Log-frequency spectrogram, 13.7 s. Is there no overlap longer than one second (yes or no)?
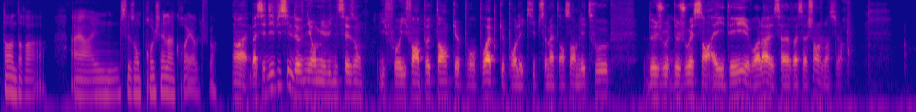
yes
